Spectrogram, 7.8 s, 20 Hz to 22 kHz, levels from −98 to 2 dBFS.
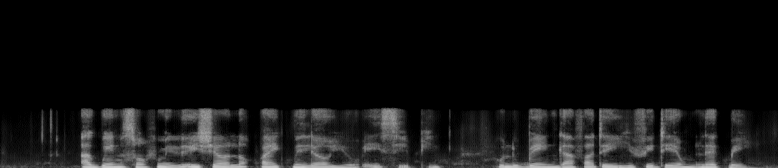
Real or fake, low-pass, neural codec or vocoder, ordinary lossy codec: fake; none; codec, 16 kHz, 2 kbps, X-Codec, HuBERT features, trained on LibriSpeech; none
